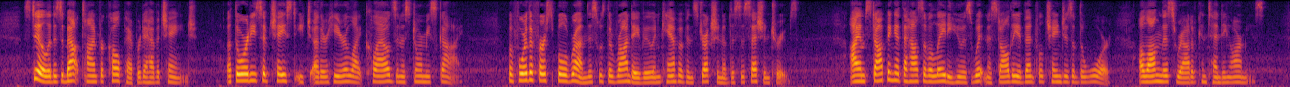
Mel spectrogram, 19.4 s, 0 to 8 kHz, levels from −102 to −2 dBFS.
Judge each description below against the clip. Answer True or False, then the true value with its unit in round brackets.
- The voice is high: True (195 Hz)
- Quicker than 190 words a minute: True (200 wpm)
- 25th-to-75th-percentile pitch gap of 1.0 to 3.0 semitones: True (2.5 semitones)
